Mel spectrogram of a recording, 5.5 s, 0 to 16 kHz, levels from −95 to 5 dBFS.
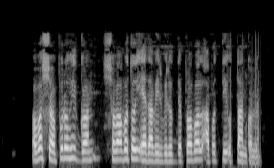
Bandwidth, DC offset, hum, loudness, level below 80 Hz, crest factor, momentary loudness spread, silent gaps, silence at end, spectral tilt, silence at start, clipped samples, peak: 7.8 kHz; under 0.1%; none; -17 LUFS; -60 dBFS; 14 dB; 11 LU; none; 0.3 s; -5 dB/octave; 0.65 s; under 0.1%; -2 dBFS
